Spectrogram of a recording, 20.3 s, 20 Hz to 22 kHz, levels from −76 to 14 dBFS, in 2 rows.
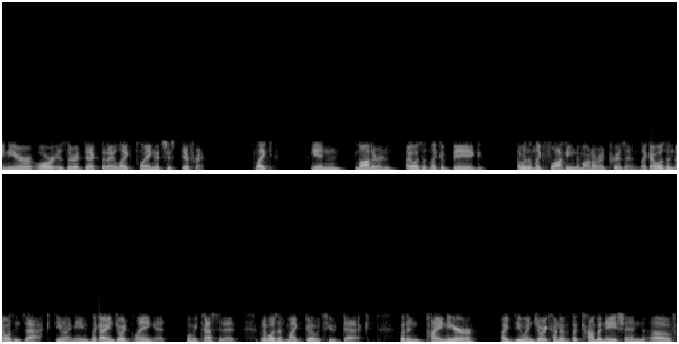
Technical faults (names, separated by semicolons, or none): AMR narrowband mobile codec; AMR comfort noise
